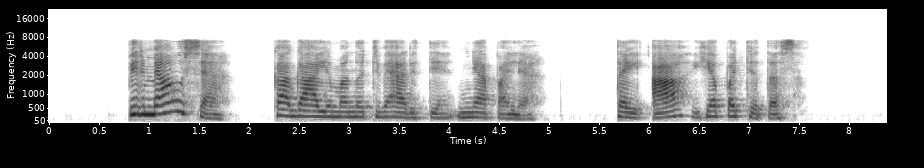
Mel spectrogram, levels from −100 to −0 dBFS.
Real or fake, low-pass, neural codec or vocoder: fake; 7.2 kHz; codec, 16 kHz, 4.8 kbps, FACodec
